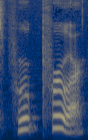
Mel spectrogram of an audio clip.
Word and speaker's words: Pu'er: I am sipping on, and I say this wrong every single time, I call it Perua tea. I know it's not Perua, I think it's Pu'er tea. It's got a funky spelling, but here's what's cool about it.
